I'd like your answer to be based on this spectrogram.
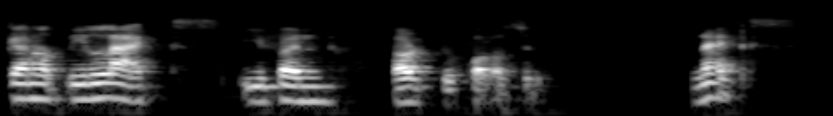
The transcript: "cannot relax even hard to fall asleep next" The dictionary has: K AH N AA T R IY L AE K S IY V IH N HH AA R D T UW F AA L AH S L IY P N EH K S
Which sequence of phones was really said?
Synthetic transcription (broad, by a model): K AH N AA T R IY L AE K S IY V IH N HH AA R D T UW F AA L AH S IY N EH K S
